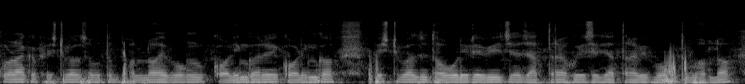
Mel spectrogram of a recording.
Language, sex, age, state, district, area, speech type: Odia, male, 45-60, Odisha, Kendujhar, urban, spontaneous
